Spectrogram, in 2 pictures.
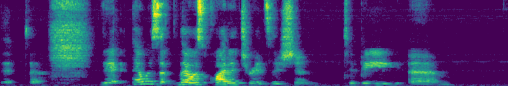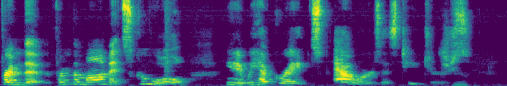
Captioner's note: laughs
